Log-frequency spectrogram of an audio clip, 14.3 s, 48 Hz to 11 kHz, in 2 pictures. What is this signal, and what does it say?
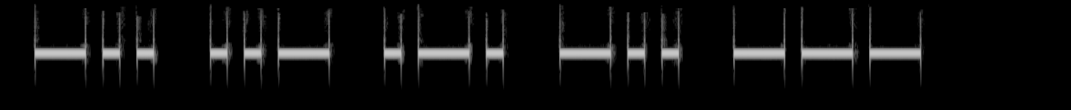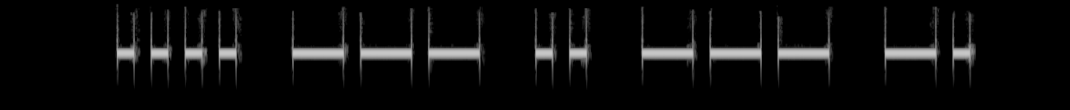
Morse code, heard as a keyed tone, about 10 wpm, 800 Hz. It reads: DURDO HOION
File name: 10wpm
